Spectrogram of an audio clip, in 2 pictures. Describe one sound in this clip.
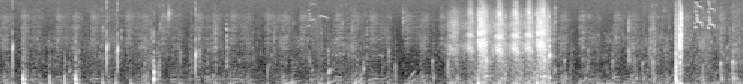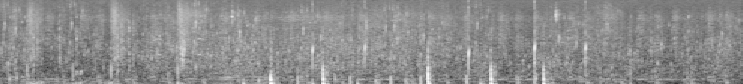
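Footsteps tap on stone at a walking pace.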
